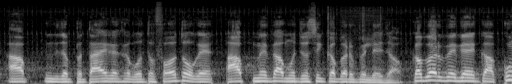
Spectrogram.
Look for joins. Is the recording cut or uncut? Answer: cut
